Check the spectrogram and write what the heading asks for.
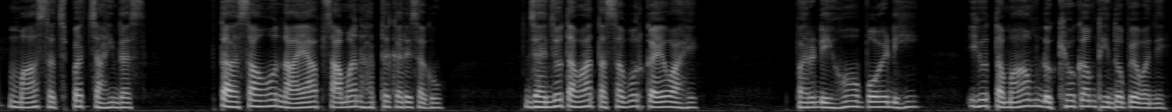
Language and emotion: Sindhi, sad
